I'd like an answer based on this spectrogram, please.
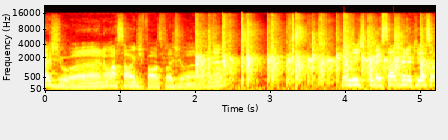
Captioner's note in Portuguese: palmas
